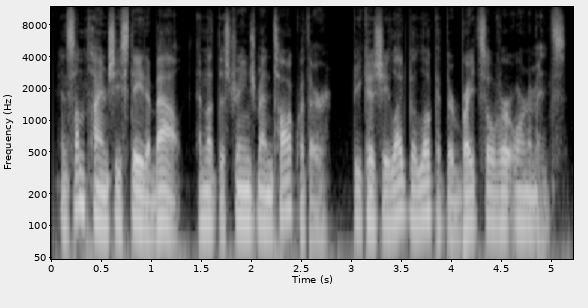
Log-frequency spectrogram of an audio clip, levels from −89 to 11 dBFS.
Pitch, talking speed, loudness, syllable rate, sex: 100 Hz, 265 wpm, -17 LUFS, 7.2 syllables/s, male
